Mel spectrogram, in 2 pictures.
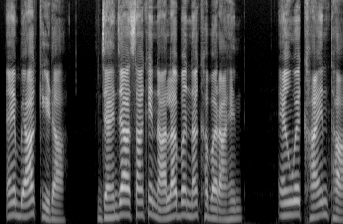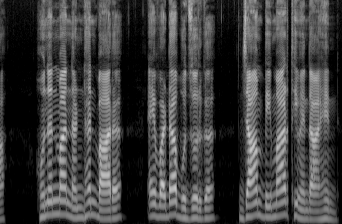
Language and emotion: Sindhi, neutral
